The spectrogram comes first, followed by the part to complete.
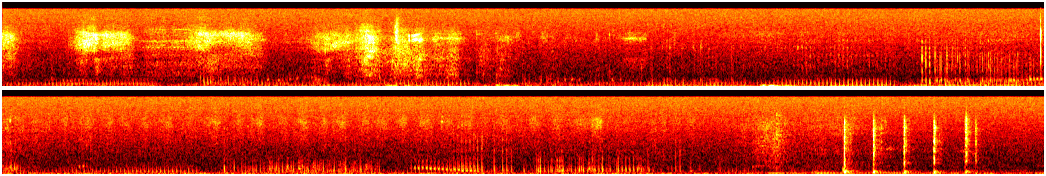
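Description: A British Shorthair cat gives a deep, even purr that rumbles on without pause. Rhythmic scratchy strokes of a brush sound over it, with a few sharp clicks near the end.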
